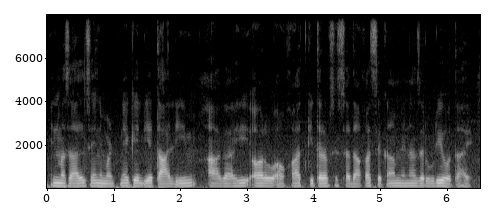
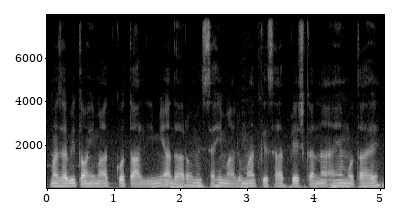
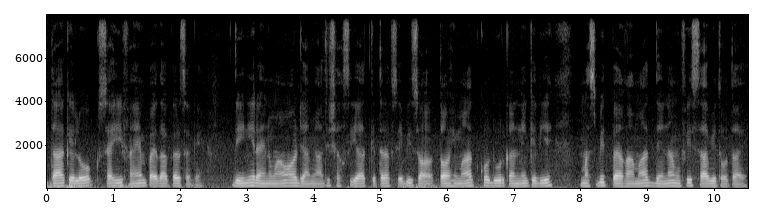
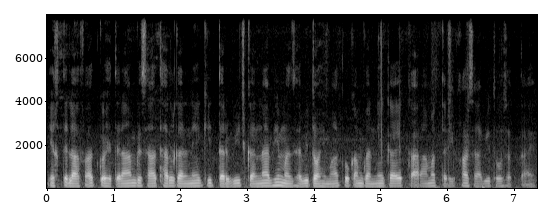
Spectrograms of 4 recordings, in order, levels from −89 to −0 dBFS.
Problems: none marked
